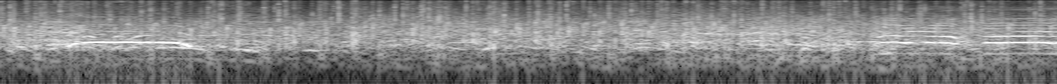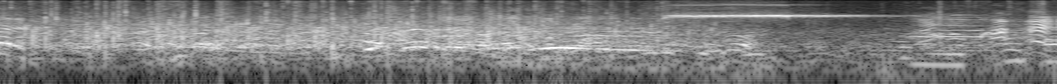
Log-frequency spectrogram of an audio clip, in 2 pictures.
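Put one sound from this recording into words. A crowd of spectators cheers and shouts outdoors.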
